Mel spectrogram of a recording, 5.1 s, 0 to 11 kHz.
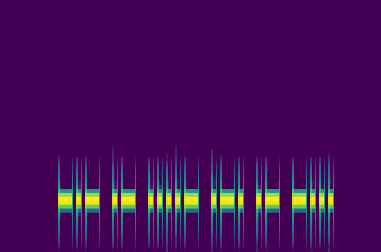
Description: Morse code, heard as a keyed tone, about 20 wpm, 700 Hz. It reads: KA4RAB
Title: USA Call Signs - 6 Characters - Repeated 2x - 20wpm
